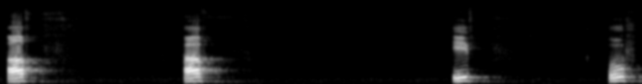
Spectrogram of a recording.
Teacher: صفت ہمس ادا ہو رہی ہے، سانس اس کے اندر جاری رہے گا۔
